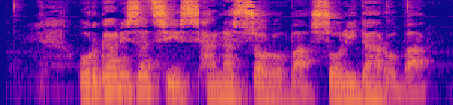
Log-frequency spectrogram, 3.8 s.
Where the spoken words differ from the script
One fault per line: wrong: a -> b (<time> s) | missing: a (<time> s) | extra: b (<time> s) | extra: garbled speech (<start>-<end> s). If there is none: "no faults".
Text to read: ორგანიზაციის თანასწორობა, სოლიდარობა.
no faults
